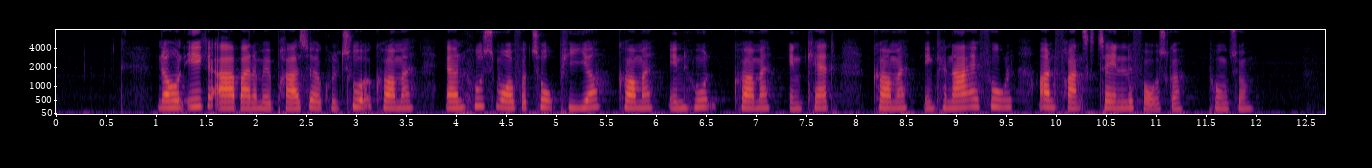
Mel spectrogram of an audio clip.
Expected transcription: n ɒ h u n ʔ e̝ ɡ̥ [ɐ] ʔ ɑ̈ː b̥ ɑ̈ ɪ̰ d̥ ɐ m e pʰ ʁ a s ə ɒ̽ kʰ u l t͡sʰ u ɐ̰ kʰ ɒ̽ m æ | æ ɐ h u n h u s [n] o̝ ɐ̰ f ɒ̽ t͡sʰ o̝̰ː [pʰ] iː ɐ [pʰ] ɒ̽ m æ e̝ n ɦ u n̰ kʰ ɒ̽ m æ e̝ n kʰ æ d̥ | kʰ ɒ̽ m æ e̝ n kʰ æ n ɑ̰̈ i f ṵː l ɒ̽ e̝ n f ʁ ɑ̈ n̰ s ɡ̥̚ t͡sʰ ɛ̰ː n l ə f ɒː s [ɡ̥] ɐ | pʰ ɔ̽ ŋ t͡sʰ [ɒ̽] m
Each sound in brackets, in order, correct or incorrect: incorrect, incorrect, correct, incorrect, correct, incorrect

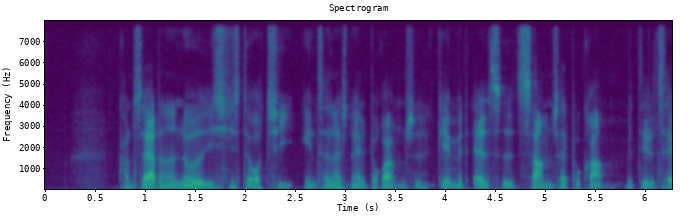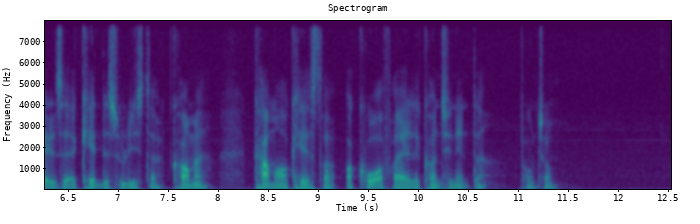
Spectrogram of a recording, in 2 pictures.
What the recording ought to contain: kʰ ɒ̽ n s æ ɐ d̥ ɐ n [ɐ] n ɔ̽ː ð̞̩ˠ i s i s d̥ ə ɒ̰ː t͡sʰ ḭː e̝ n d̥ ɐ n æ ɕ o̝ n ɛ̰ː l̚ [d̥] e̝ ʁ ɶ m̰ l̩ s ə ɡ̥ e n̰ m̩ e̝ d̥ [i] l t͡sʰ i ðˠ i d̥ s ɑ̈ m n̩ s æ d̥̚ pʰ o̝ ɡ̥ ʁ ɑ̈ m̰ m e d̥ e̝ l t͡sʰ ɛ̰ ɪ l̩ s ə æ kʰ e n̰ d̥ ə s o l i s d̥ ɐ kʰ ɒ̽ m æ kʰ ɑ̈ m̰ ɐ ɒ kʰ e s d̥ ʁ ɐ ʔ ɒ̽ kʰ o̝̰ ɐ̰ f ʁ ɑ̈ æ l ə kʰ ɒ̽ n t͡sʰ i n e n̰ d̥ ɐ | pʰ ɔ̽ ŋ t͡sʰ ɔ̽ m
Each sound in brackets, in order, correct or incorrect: incorrect, incorrect, incorrect

